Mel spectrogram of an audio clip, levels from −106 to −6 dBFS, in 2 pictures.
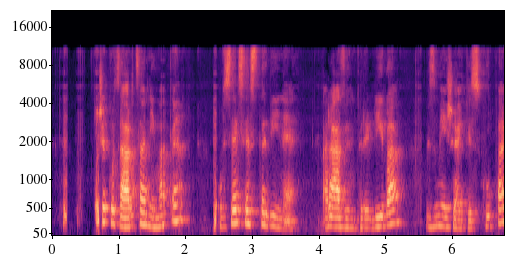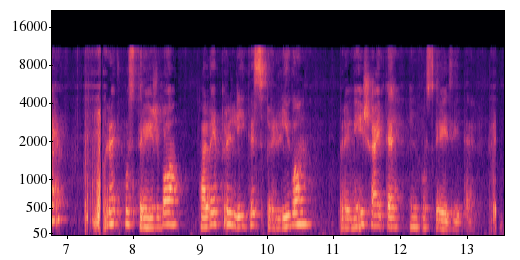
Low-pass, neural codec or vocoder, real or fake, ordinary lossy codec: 10.8 kHz; codec, 24 kHz, 3 kbps, HILCodec; fake; none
